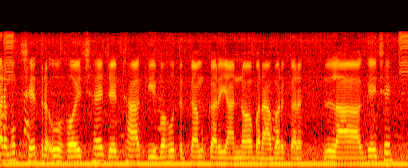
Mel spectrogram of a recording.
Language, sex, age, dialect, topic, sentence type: Maithili, male, 31-35, Angika, banking, statement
